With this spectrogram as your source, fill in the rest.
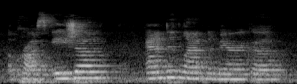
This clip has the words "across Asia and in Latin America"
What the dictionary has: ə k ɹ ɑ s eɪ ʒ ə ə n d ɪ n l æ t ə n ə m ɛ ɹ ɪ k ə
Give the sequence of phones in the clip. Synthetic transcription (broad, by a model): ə k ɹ ɑ s eɪ ʒ ə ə n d ɪ n l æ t n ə m ɛ ɹ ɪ k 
